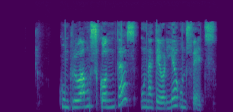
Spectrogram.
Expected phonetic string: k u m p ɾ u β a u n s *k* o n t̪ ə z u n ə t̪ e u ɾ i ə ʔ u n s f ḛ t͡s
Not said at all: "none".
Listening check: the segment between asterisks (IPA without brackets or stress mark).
k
